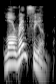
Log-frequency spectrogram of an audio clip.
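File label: "lawrencium", British English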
